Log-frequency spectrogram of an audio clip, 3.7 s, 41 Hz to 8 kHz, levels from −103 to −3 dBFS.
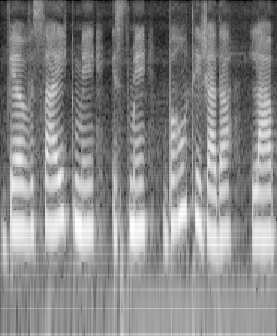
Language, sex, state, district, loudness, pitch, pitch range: Hindi, female, Chhattisgarh, Raipur, -15 LUFS, 220 Hz, 210-235 Hz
